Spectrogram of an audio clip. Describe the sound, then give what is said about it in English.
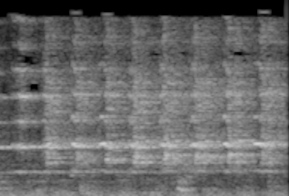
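A box call working out a steady run of raspy, high turkey yelps, the notes coming quickly one after another, loud, with no voices. “On a box call, I'm going to show you a couple little tricks on a box and a slate here in a minute.”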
